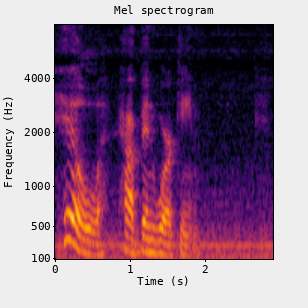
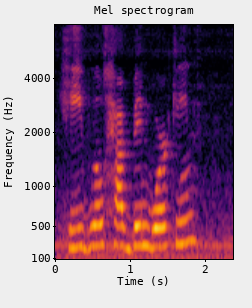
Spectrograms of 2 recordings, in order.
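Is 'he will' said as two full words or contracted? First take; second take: contracted; full. First: He and will are joined into one syllable. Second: He and will are said as two full words.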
